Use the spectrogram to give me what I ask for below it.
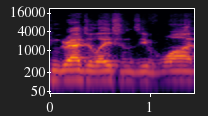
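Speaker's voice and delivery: normal talking voice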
